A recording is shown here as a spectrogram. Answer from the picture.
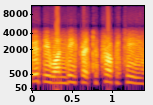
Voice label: threat to property, radio voice; Half Life 2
